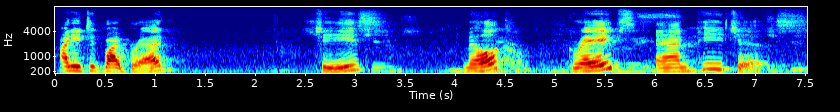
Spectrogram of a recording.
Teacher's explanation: rising falling right so depends on how many things i have if i have five things I rise rise rise rise and fall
